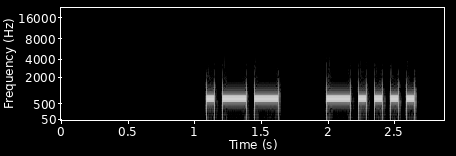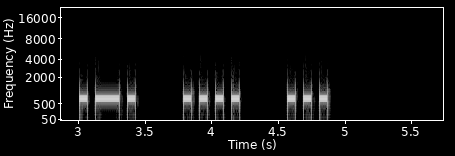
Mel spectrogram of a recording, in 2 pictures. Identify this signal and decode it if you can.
Morse code, heard as a keyed tone, about 20 wpm, spaced as for 15 wpm, 700 Hz. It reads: W6RHS
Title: 179 Lesson 29g - Slash - Call Signs 20wpm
